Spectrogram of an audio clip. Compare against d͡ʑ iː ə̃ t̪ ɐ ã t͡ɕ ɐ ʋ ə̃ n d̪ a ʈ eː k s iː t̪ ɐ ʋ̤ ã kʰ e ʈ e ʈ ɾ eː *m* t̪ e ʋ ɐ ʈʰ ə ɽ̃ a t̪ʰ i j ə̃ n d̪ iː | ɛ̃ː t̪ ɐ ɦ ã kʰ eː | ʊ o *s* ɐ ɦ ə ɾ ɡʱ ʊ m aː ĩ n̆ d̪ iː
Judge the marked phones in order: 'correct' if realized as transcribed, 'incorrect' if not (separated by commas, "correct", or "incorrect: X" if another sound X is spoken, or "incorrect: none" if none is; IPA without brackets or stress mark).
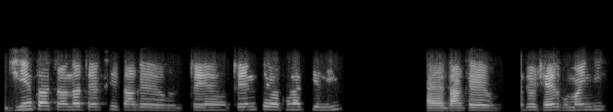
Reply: incorrect: n, incorrect: ʃ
